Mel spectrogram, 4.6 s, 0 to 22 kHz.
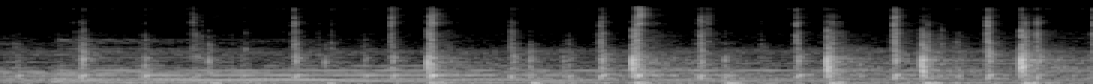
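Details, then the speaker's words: Kugoo G1 electric scooter, rear suspension rocked by hand: loose, irregular clacking from worn bushings and axles, suspension play; front suspension equally loose, before fitting new bronze bushings and axles. "большая проблема это люфт подвески вот так это все выглядит"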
